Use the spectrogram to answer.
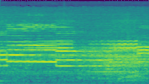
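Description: A loud, continuous emergency vehicle siren holds high steady tones that shift pitch a few times, over a constant low background rumble.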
